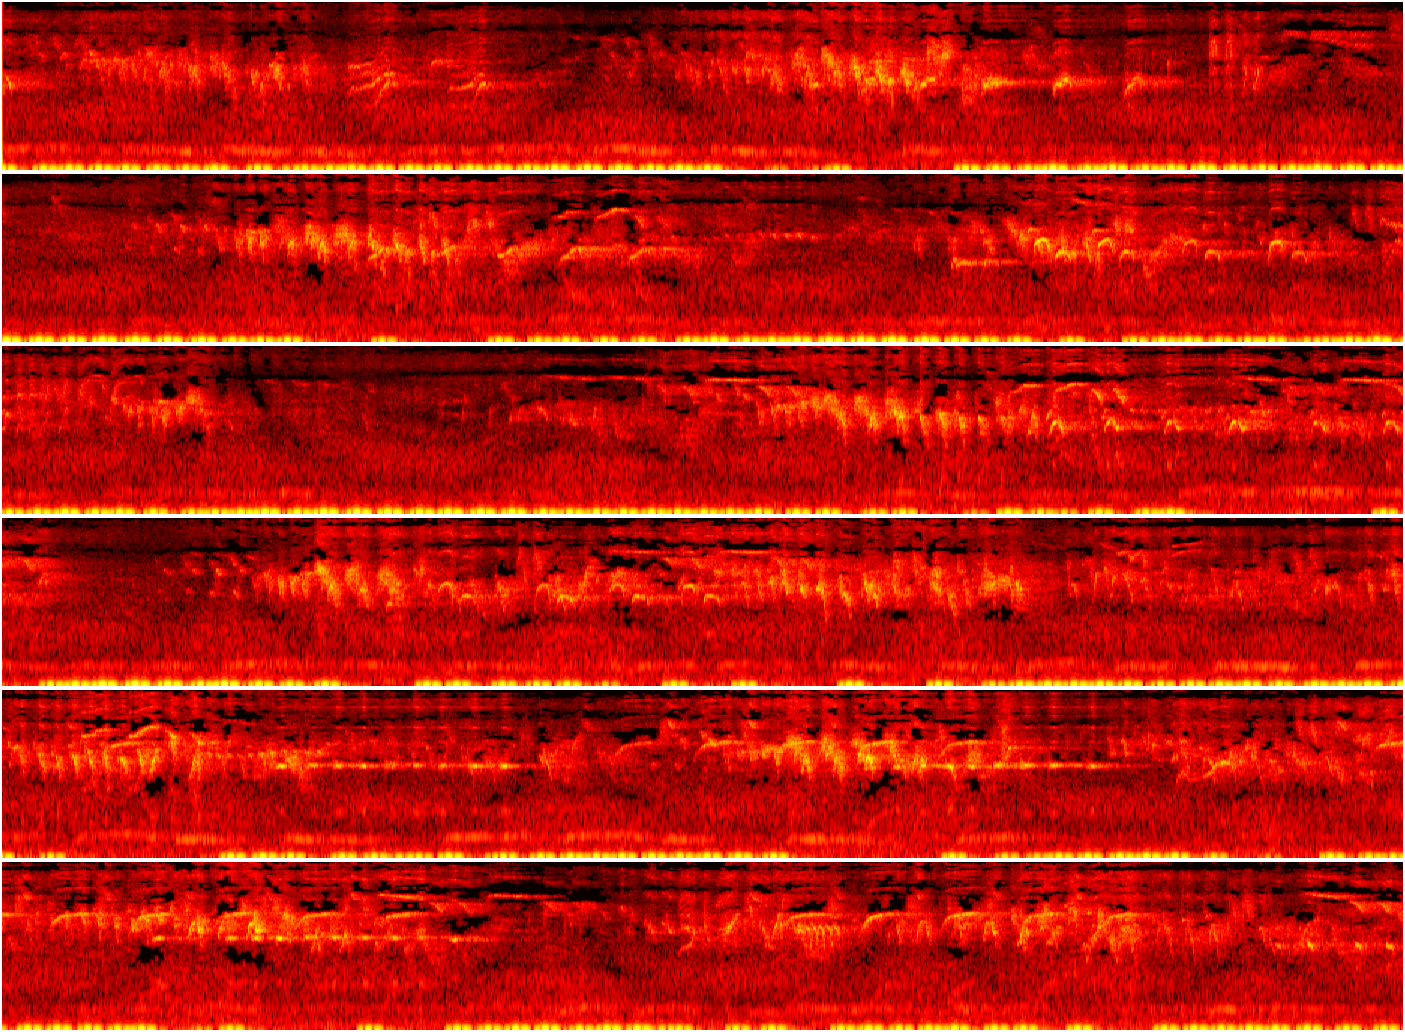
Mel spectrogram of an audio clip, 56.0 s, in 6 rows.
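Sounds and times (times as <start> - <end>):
songbirds trilling: 0.0 - 56.0.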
